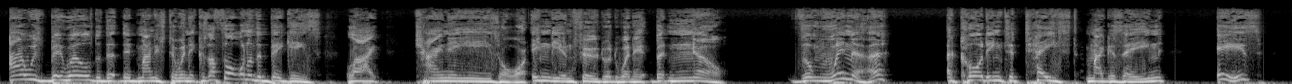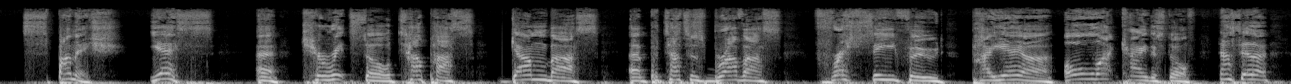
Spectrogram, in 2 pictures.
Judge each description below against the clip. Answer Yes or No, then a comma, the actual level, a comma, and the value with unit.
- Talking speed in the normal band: No, slow, 120 wpm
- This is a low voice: Yes, low, 125 Hz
